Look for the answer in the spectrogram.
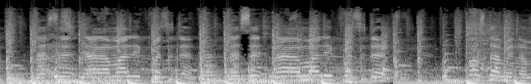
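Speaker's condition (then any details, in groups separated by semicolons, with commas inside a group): No condition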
